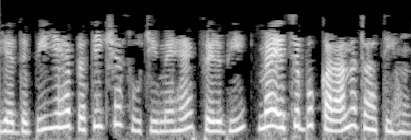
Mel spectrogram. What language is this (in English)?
Hindi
